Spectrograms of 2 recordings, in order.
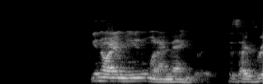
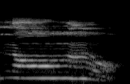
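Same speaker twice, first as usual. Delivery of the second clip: high, whining no; whiny kid no; 13 semitones higher, 6 dB quieter than usual. Retold or imitated. Mom imitating her son refusing sunscreen, whiny. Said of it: "he's like".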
